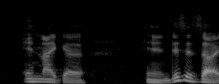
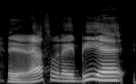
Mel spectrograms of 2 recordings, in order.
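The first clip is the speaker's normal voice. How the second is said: shouted, higher and louder; loud callout; 7 semitones higher, 10 dB louder than usual. Real, not acted. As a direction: call it out loudly. Shouting repeat of line 82.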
